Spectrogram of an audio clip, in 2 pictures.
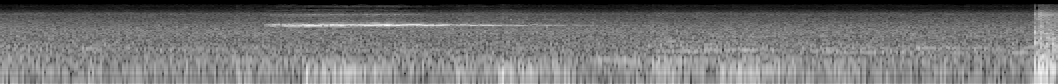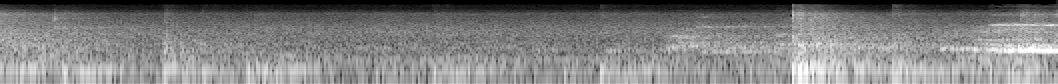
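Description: A referee's whistle gives one short steady blast about a second and a half in. Then a volleyball is struck hard twice, about five seconds in and again near the end, each hit echoing around the gym hall, with players' voices around the second hit.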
